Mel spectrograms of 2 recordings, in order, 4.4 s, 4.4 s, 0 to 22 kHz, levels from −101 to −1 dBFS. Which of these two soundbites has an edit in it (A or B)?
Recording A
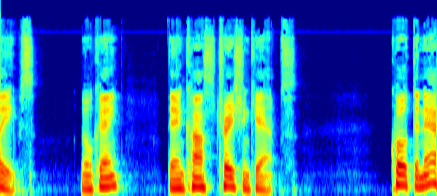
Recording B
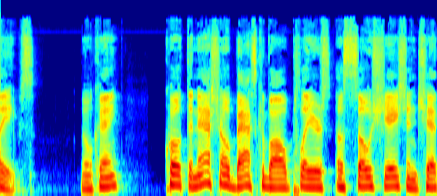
B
